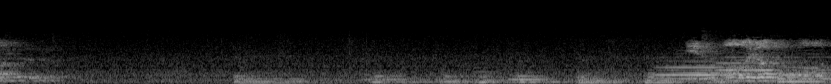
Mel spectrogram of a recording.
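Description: Opera: a sung bass phrase dies away at the start. After a short hush, low orchestral notes move in short steps, and the bass voice comes back in near the end.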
